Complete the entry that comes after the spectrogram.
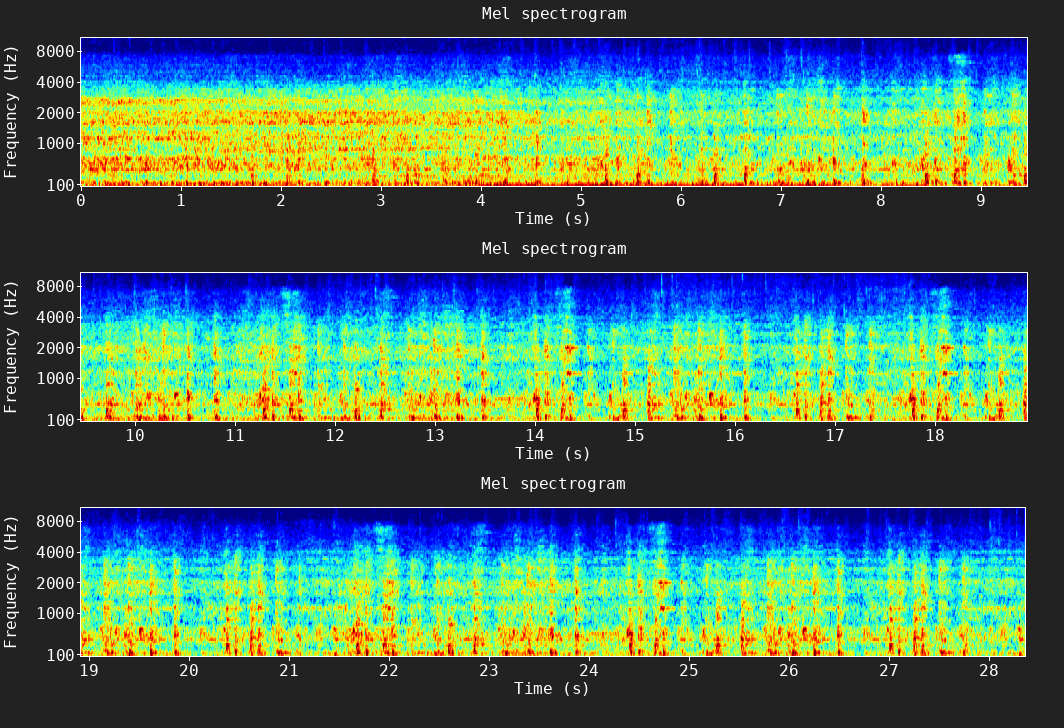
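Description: Freight train passing: a low steady engine hum while the locomotive goes by, ending about eight seconds in, then a continuous wheel rumble with clicks over rail joints as the container wagons roll past.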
